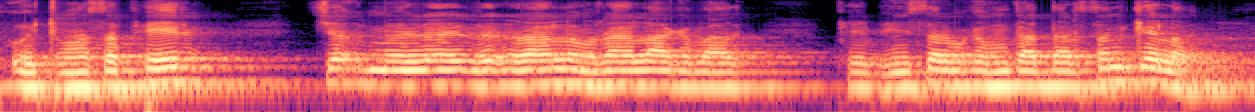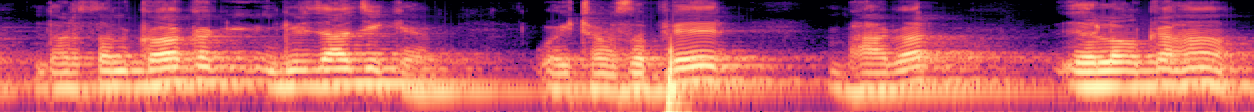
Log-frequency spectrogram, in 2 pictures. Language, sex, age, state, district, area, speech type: Maithili, male, 60+, Bihar, Samastipur, urban, spontaneous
